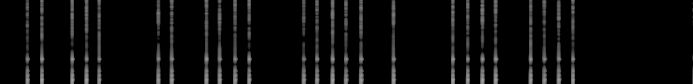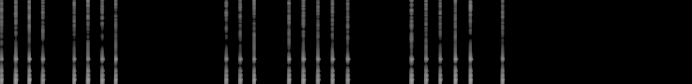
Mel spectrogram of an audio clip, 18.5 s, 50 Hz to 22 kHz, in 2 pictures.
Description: Tap code, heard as taps on a table, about 5 knocks a second. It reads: HIVT T PV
